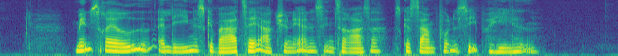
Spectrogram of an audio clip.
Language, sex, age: Danish, female, 33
